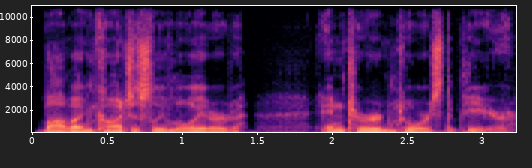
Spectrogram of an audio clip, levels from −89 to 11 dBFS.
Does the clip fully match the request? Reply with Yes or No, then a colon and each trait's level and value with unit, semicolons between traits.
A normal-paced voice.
Yes: average, 150 wpm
